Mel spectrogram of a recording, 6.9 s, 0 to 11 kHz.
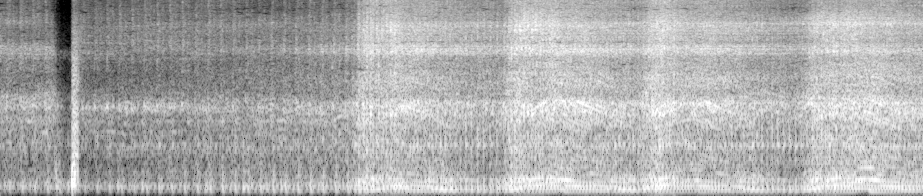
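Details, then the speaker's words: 2003 Yamaha V-Star Classic touring motorcycle, 25,000 miles, in neutral; fires up with a thump, then a steady loping twin idle with a few throttle blips, even and clean with no knocks, healthy. "It starts right up. Idles nicely."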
